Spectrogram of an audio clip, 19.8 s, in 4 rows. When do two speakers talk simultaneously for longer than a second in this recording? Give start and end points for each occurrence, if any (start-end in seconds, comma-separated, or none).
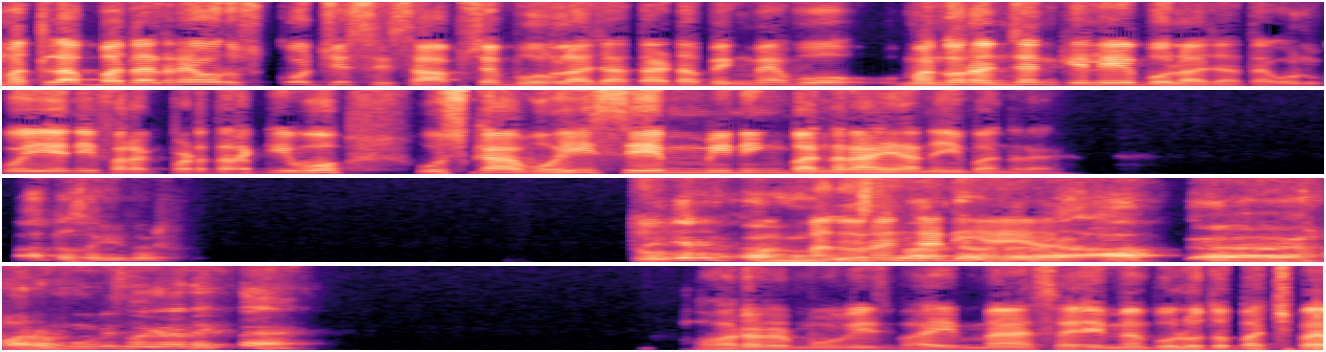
12.3-14.2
